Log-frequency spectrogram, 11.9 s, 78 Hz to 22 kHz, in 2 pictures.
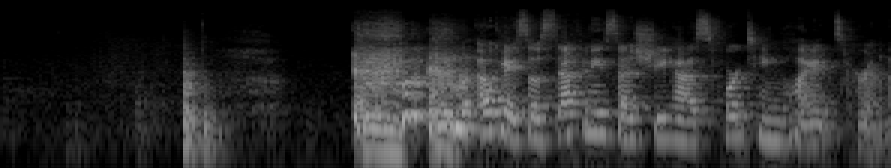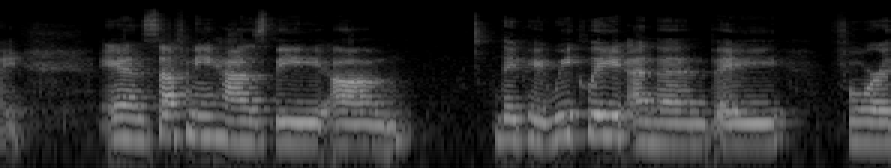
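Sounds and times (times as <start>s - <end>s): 
person coughing harshly: 2.4s - 3.4s
speech: 2.6s - 11.8s.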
